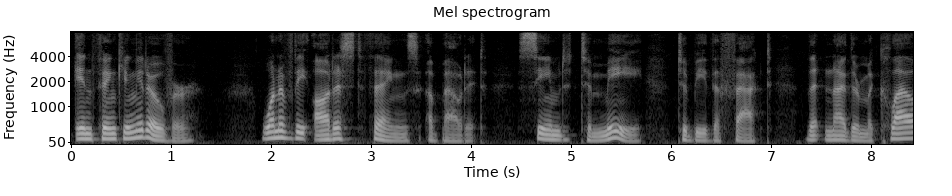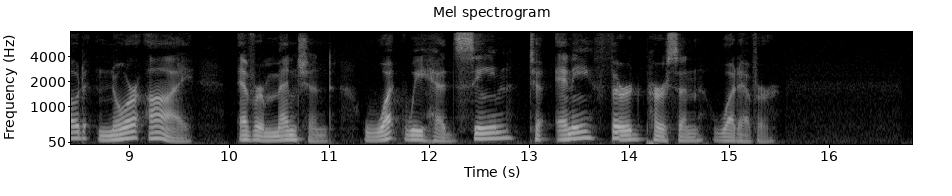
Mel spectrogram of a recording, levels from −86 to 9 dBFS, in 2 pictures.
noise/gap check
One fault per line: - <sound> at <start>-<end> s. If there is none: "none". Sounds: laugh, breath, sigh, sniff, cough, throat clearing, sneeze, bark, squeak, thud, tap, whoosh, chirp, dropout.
none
